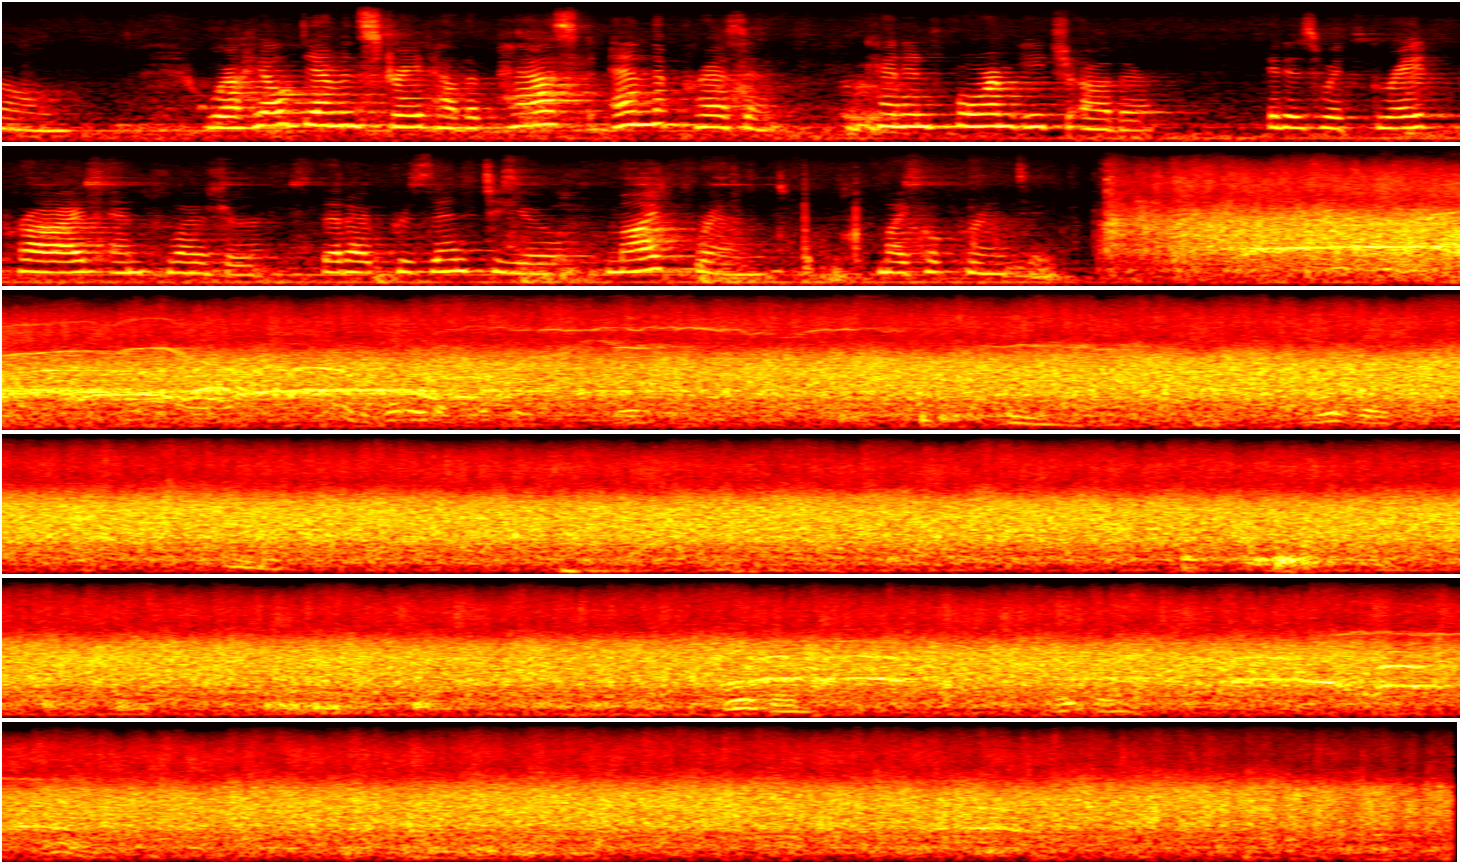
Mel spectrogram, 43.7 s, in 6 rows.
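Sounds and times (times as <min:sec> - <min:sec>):
speech: 0:00.4 - 0:12.8
audience applause welcoming a speaker: 0:12.8 - 0:43.7.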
